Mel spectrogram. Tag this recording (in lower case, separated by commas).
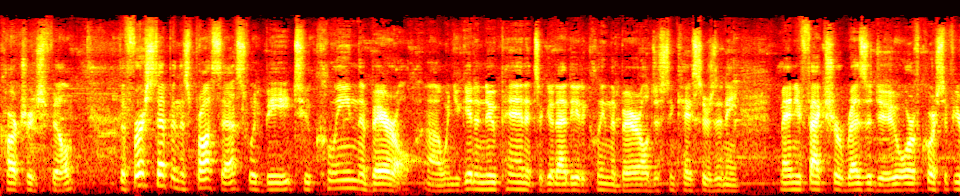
speech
